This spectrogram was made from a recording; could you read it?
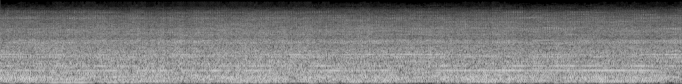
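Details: Restored Hoover Junior Dirtsearcher 1354A upright vacuum after a stretched agitator belt was replaced: steady, even motor roar with constant rushing airflow, no slapping or squeal; vacuum and agitator sound healthy.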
